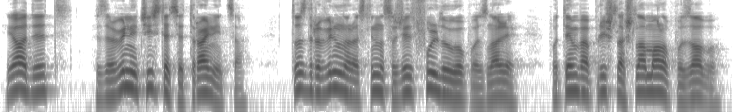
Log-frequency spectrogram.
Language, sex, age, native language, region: Slovenian, male, 12-17, Slovenian, Drava region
